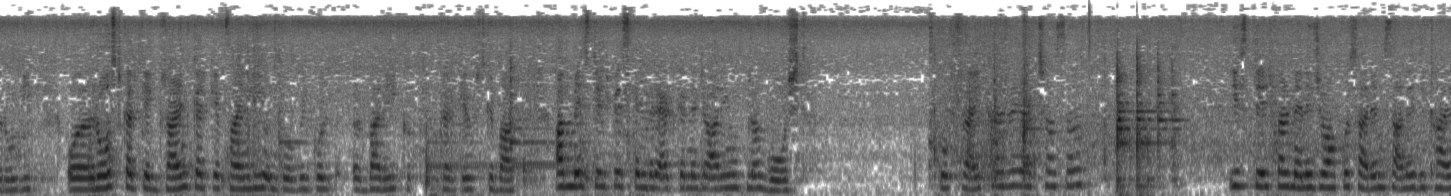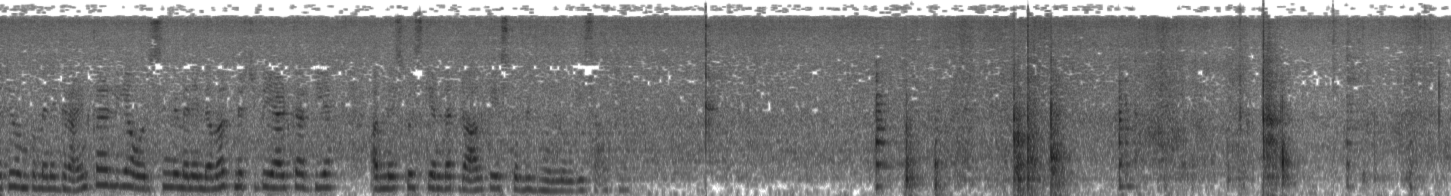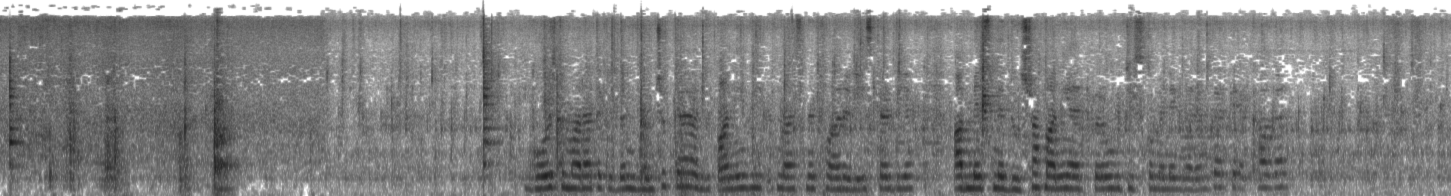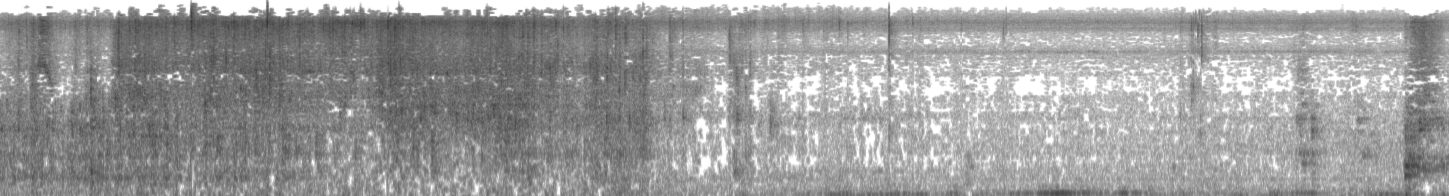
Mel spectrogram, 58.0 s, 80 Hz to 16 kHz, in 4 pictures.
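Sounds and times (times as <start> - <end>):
meat sizzling in hot oil: 0.0 - 53.0
spatula knocking and scraping pot: 4.2 - 6.0, 11.1 - 11.9, 23.3 - 31.4
water pouring into a pot: 25.3 - 38.6, 39.2 - 52.2.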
